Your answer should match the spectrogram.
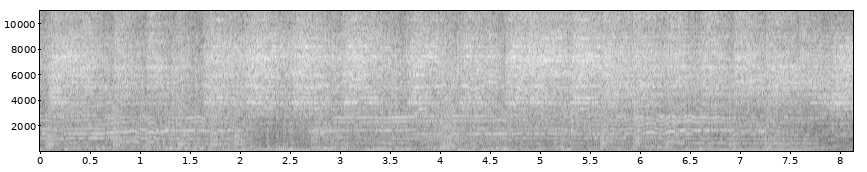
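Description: Live funk band playing an instrumental passage: drum kit, bass guitar and electric guitars, with sustained bending melody lines over a steady groove.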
